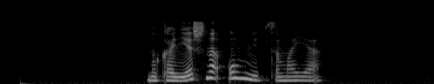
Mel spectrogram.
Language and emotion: Russian, positive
